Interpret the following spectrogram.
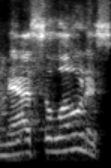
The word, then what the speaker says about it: Masiulionis: to try to pronounce his name again, but Masiulionis. Okay, got it. There we go. I think I got it. Did I nail it, John? Okay. You got it, Masiulionis. You got it. Masiulionis.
